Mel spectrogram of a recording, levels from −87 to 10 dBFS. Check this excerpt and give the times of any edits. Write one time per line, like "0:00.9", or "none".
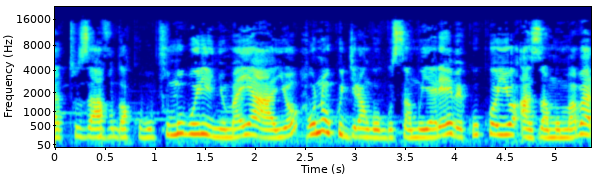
0:02.5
